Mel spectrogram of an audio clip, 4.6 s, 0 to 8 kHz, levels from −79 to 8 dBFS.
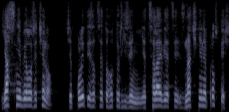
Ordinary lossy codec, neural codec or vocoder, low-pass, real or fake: none; none; none; real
